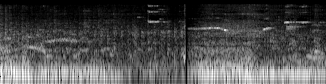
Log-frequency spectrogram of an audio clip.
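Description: Street traffic: motorbike and vehicle engines running with general street noise. A brief sharp drop-out comes a little past halfway.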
